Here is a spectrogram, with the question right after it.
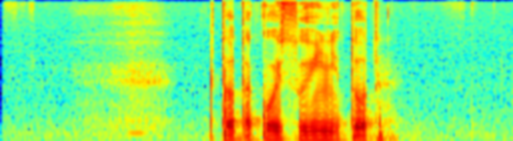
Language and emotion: Russian, neutral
